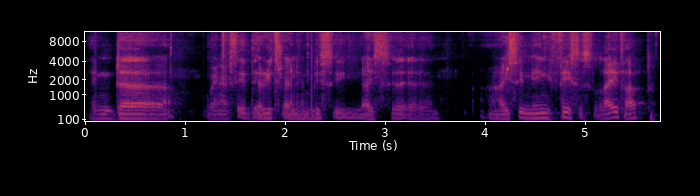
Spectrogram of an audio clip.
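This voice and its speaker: A man giving a deliberate, sardonic formal rebuttal as an embassy representative at a roundtable. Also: mid-range voice, gravelly, darkish tone, breathy edge, poor audio.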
